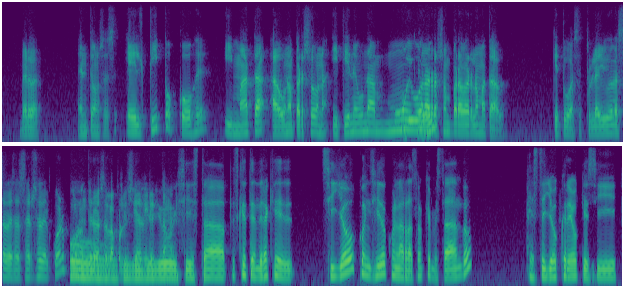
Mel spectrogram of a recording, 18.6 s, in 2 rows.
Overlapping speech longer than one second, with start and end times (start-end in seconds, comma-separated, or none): 10.3-12.0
